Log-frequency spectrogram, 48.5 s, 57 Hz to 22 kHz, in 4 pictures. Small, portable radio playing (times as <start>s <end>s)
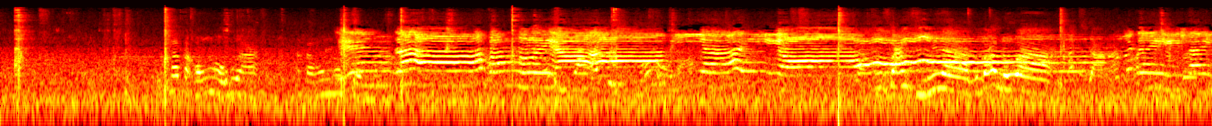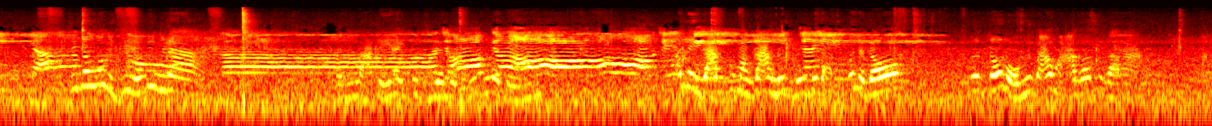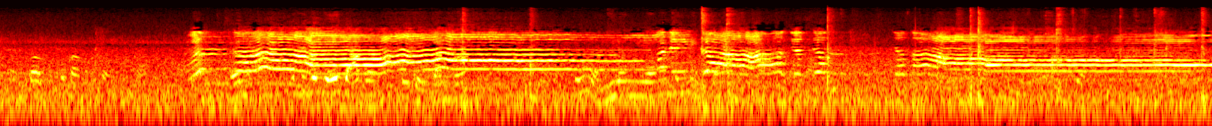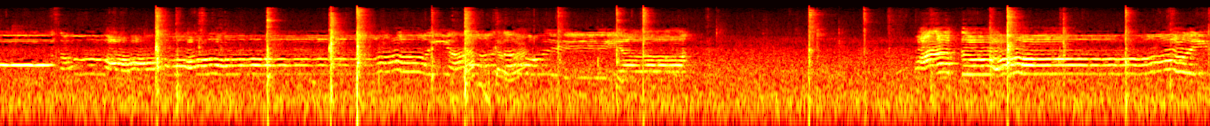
26.2s 32.6s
